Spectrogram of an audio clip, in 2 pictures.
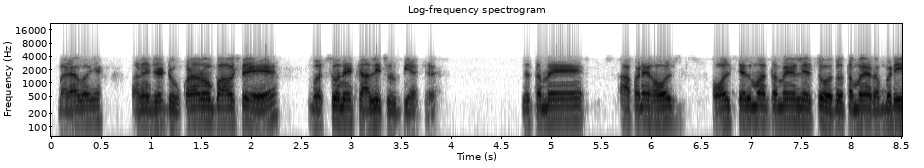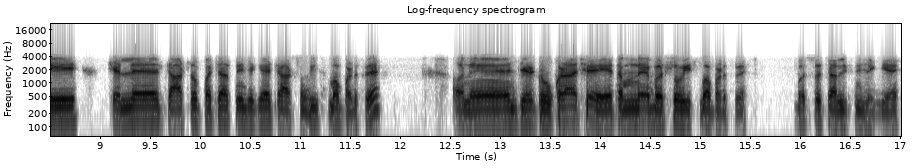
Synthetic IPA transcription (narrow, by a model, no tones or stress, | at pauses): bəɾabəɾd͡ʒe | əned͡ʒeɖokɽanobʱaʋt͡ʃʰeː | bəsonet͡ʃalisɾupijat͡ʃʰe | d͡ʒot̪əme | apəɽ̃eɦɔl | ɦɔlselmãt̪əmeleʃõɦət̪ot̪əmaɾeɾəbɽit͡ʃʰelːet͡ʃaɾsopət͡ʃasnid͡ʒəɡjaet͡ʃaɾsoʋismãpəɽʃe | əned͡ʒeɖʱokɽat͡ʃʰeːt̪əmnebəsoʋismãpəɽʃe | bəsot͡ʃalisnid͡ʒəɡjae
